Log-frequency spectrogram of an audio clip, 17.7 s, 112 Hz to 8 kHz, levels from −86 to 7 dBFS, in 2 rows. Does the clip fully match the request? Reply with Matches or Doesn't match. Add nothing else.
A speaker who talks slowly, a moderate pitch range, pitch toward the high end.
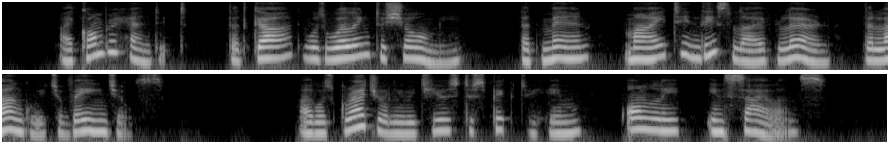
Matches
